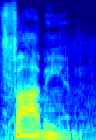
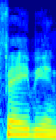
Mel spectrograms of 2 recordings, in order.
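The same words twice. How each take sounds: First: The name has its original, non-American pronunciation. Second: The name has an Americanized pronunciation. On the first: This is how the man says his own name. The speaker calls it right. "It's Fabian" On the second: This is how most other people say the name. The speaker calls it wrong. "that's kind of like the Americanized, bastardized version of his name"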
